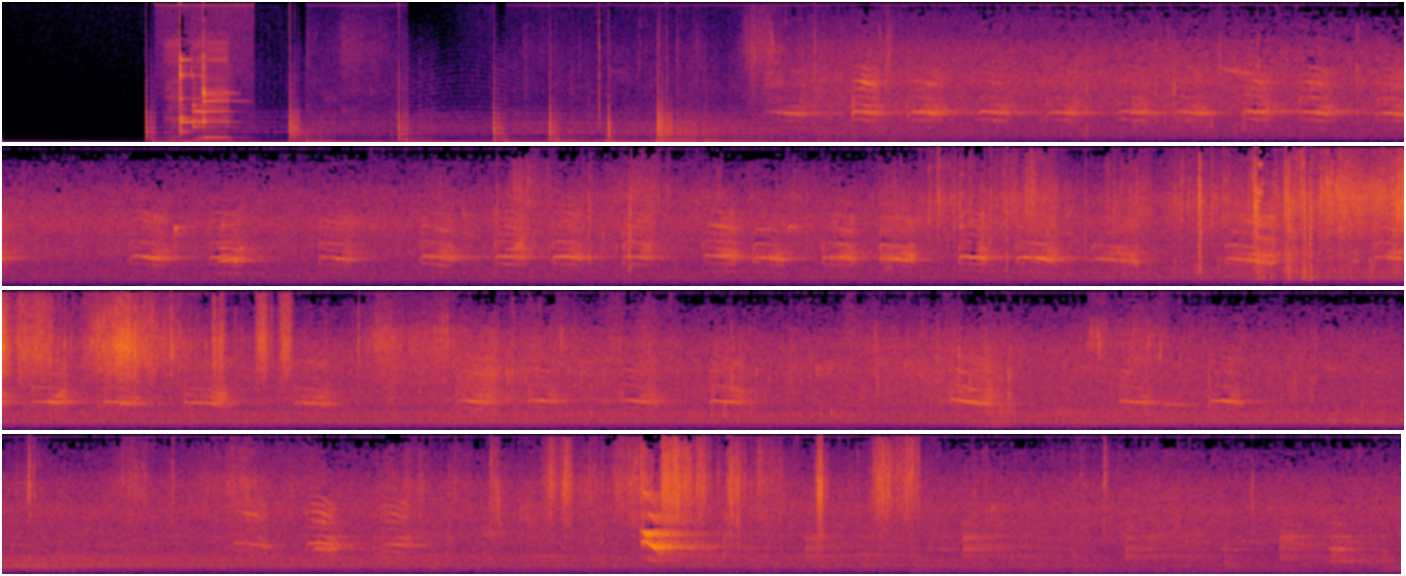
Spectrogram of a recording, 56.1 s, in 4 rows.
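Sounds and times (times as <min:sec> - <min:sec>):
low music tone: 0:00.0 - 0:12.0, 0:44.8 - 0:56.0
faint background hiss: 0:05.6 - 0:56.0
bird chirping: 0:06.6 - 0:13.2, 0:48.4 - 0:49.6.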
